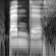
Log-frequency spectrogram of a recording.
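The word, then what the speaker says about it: bendith: don't know actually bendi he asked me bendi bendi bendi bendi b e n d i t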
